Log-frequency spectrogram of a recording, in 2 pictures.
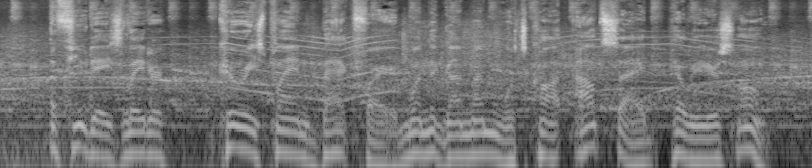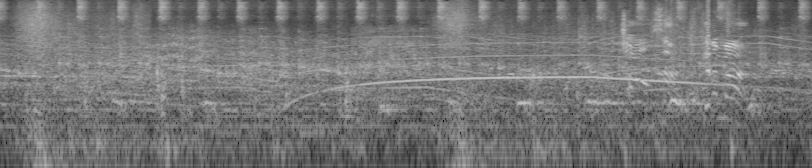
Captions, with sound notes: A few days later, Koury's plan backfired when the gunman was caught outside Hilliard's home. [sirens] Time's up. Put them up.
